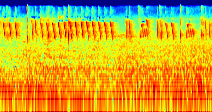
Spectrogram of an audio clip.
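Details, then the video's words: Cigun cicada buzzing in the bergelombang manner, meant as tutor sound for songbirds: fast, high grating pulses about three per second, swelling and ebbing in waves over steady background hiss. "BREN CIGUN bergelombang"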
